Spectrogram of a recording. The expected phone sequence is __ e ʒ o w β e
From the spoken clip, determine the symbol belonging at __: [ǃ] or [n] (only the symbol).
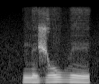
n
